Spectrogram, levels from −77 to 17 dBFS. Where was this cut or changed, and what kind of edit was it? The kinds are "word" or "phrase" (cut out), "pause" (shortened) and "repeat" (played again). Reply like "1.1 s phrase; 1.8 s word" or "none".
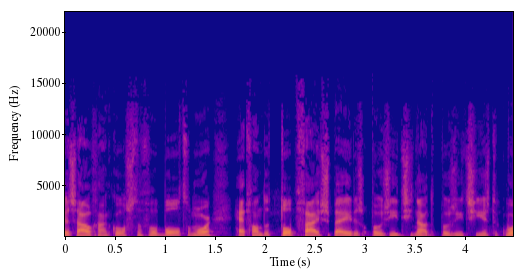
1.8 s word; 3.0 s phrase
